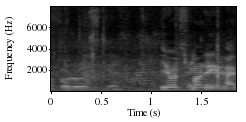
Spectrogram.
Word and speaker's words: Ryusuke: Normally, so I don't have to call you Rutoro. Rutoro? What's your, how, Ryusuke? Ryusuke. Ryusuke. My name is Ryusuke.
